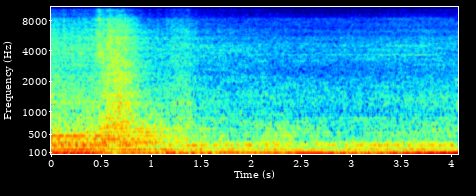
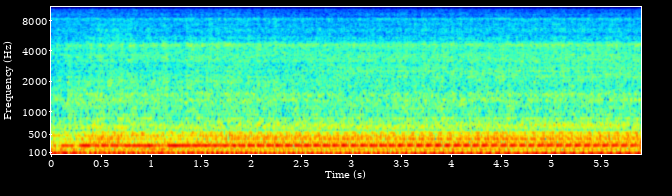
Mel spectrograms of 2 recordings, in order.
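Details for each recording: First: Low-mileage 2004 Mercury Marauder with new forged supercharged 03-04 SVT Cobra engine and new headers, first start after 7 years, warming up: after a blip, smooth, even, deep idle, slightly smoky from new parts burning off; normal. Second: 2004 Mercury Marauder with a forged 03-04 SVT Cobra supercharged engine swap, second start after 7 years sitting: a steady, fairly high whine over the idle from start-up; air in the power steering suspected, bleeding needed.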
